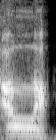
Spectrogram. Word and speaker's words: আল্লাহ: একটা বৈশিষ্ট্যের নাম হচ্ছে আল্লাহ তারা লেখে আই এল এ তবে উচ্চারণের সময় আমরা তাদের উচ্চারণ করতে শুনি আল্লাহ আশা করি উত্তরটা পেয়েছেন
